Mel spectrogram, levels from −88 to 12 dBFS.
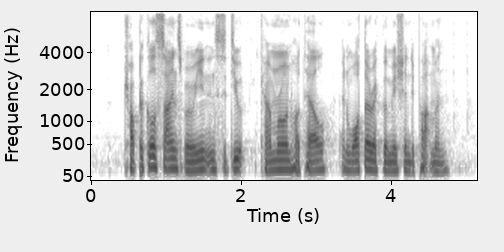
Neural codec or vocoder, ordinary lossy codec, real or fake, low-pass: none; none; real; none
